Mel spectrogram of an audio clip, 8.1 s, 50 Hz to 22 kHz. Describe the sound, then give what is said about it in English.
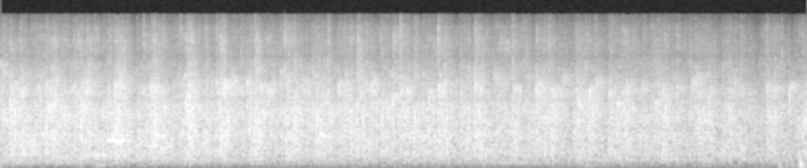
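A large church audience stands and applauds steadily to thank God for their pastor of 50 years, dense overlapping hand claps filling the room at a sustained, fairly loud level for several seconds without letting up. “Stand up and clap your hands, everybody.”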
